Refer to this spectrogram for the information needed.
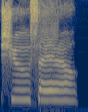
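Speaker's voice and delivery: acted-out shrill, very high distant yell, drawn-out sale. Retelling a bit of moving through the woods, Adam Ferrara yelling in the distance. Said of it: "yelling in the distance".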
